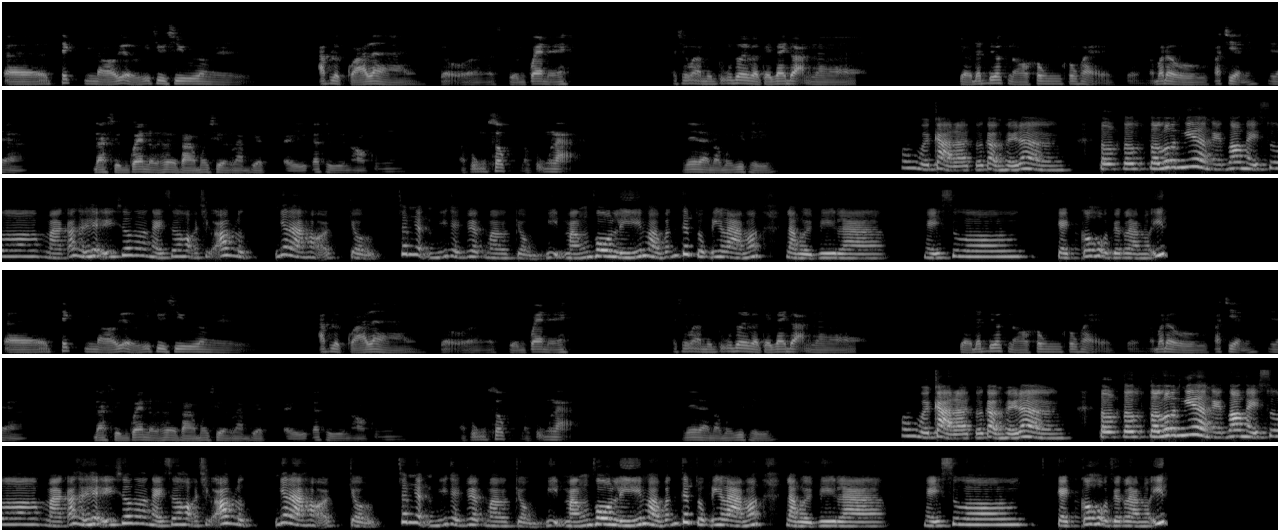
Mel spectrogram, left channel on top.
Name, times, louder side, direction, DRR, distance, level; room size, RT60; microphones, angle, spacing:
voice 1, 0.0-2.5 3.2-5.7 6.7-8.6 9.6-13.0 13.7-16.7 17.4-18.5 19.6-20.5, left 3 dB, 40° left, 1.5 m, -39 dB
voice 2, 21.8-23.4 23.7-34.4 34.7-35.8 36.1-37.2, right 4 dB, 25° right, 0.6 m, -27 dB
head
